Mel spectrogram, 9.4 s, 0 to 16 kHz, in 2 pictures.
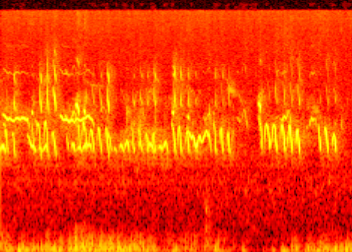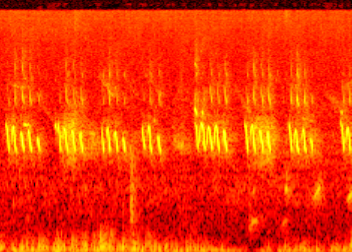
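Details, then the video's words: Common Kestrel chicks beg at their nest box in Tiszalök, Hungary, on a June 27, 2024 morning as the mother feeds the five young a mouse: repeated short, trilling chitters in quick spaced groups over louder low background rumble. "Common Kestrels | Mom brings mouse in breakfast for five babies"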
